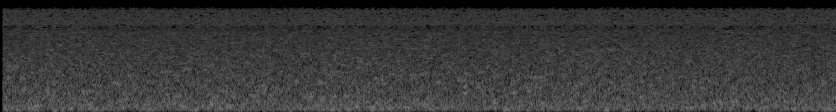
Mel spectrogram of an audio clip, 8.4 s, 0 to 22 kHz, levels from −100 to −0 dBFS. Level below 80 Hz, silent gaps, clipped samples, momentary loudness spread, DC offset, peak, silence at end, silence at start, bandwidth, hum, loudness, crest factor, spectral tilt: -72 dBFS; none; under 0.1%; 1 LU; under 0.1%; -40 dBFS; 0 s; 0 s; 16.5 kHz; none; -52 LUFS; 14 dB; -2.5 dB/octave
